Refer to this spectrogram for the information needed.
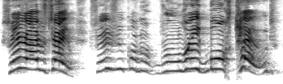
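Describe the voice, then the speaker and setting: A woman's voice: extremely high pitch, a little slow, fairly bright tone. A woman acting an odd, eager eccentric helper in a comic audio drama, rambling in a muddled way.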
